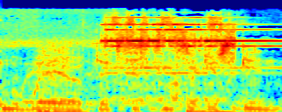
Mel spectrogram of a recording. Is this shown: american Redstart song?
no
